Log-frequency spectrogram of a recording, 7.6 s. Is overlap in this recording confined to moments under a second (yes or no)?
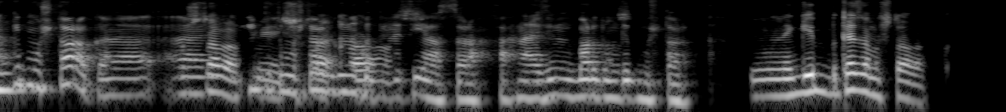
no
